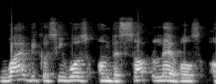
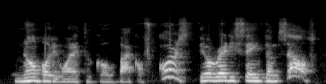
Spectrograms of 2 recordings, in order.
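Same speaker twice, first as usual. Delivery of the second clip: ordinary talk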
